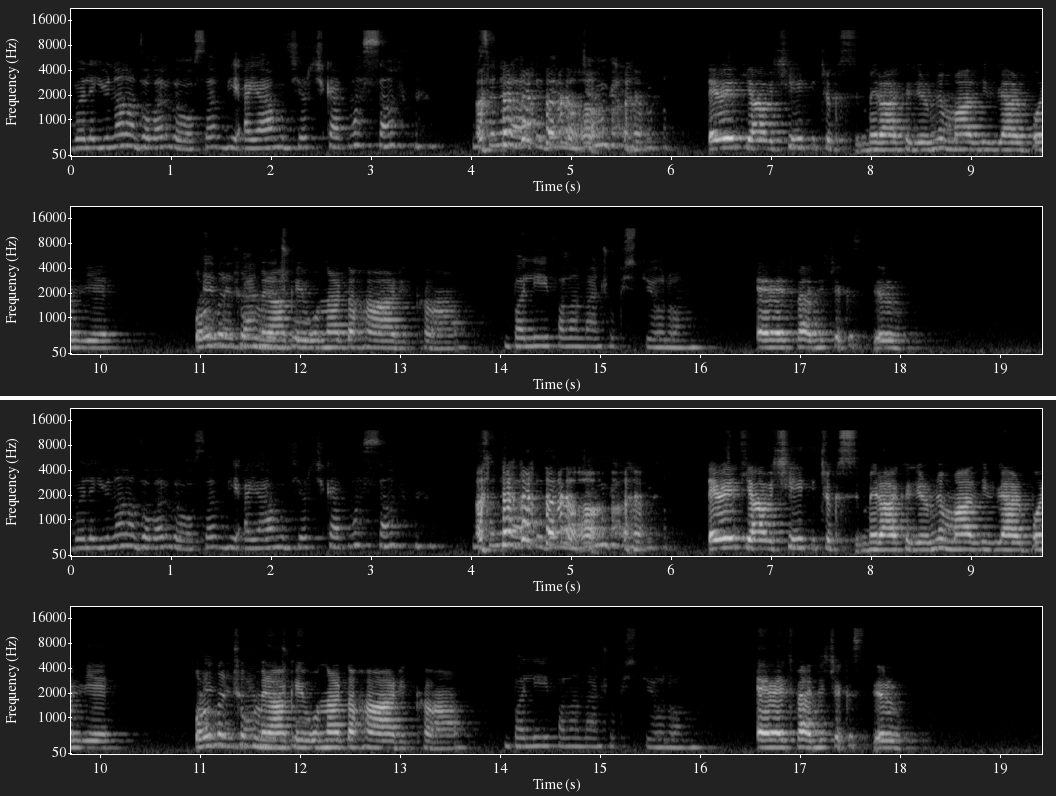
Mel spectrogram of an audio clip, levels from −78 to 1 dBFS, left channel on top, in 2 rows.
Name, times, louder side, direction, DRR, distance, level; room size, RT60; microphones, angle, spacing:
voice 1, 0.0-3.7 4.0-6.0 11.0-12.2 14.0-16.1, left 2 dB, 35° left, 0.5 m, -37 dB
voice 2, 4.0-5.7 6.4-10.1 11.0-13.6 16.6-18.0, right 3 dB, 40° right, 0.7 m, -27 dB
13.0 x 8.4 x 4.4 m
head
